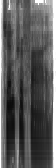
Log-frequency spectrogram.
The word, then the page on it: gentrify: American English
